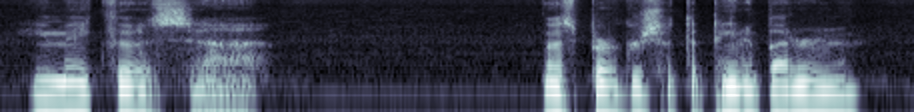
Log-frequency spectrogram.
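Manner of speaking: very low, sulky, sullen voice. Retelling the teenage son asking for burgers: imitating a sullen teenage son. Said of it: "his words come out more sullen".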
